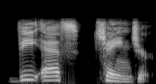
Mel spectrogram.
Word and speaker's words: VS Changer: It's not a versus Changer. Figure I'll let you know on that, friends. If you pronounce the letters separately, VS Changer.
